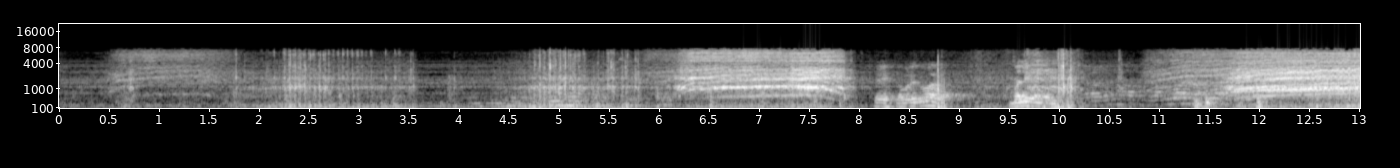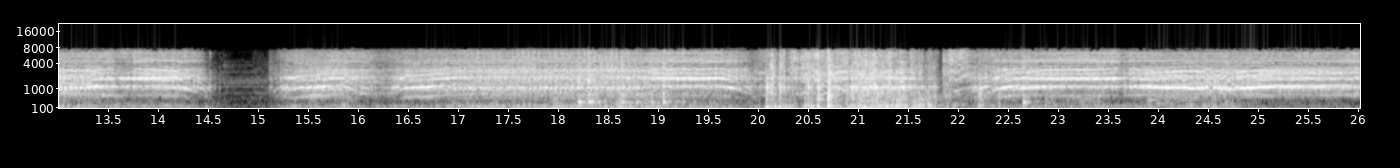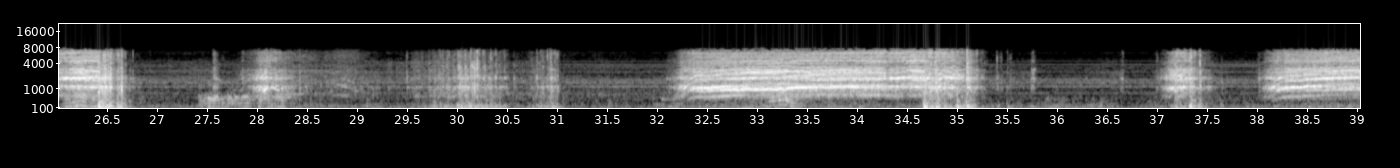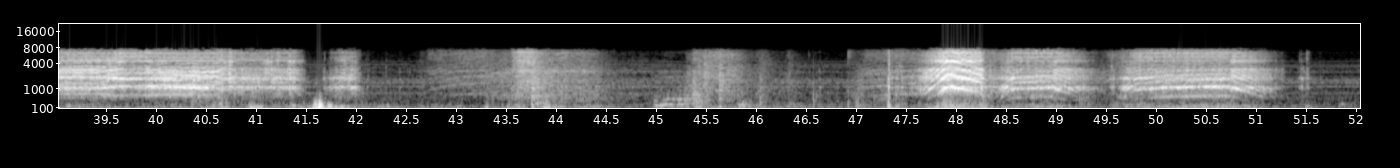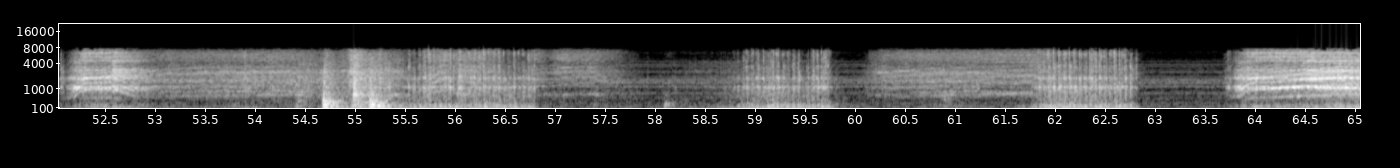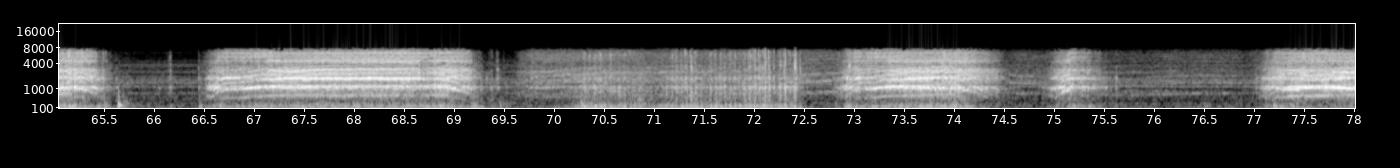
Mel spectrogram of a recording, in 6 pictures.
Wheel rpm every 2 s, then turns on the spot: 0, 20, 20, 100, 10, 20, 150, 70, 130, 140, 70, 140, 160, 40, 10, 10, 120, 90, 20, 130, 110, 10, 0, 0, 60, 70, 20, 10, 10, 10, 0, 20, 80, 110, 80, 10, 70, 20, 60.
2-6 8-10 26-32 54-60 68-72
